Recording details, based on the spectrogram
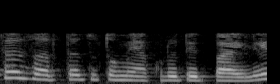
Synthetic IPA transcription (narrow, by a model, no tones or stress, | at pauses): sasəɾt̪ət͡st̪umiakɾut̪it̪̚paɦle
